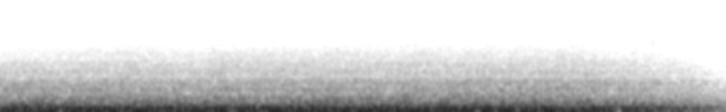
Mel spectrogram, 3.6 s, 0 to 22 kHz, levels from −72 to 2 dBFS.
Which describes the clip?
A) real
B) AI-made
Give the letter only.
A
